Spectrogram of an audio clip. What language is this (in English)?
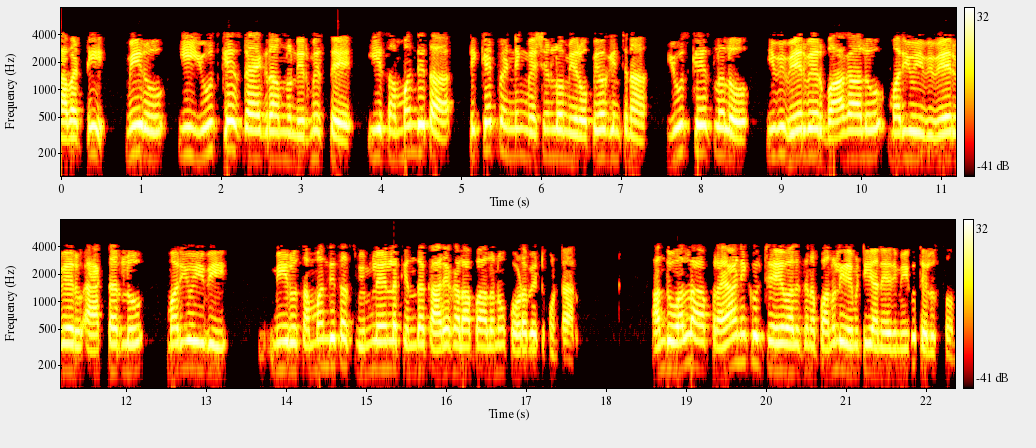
Telugu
